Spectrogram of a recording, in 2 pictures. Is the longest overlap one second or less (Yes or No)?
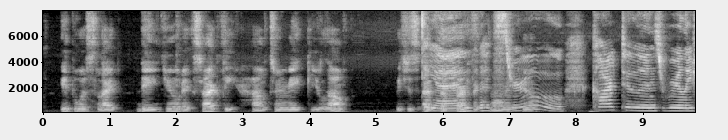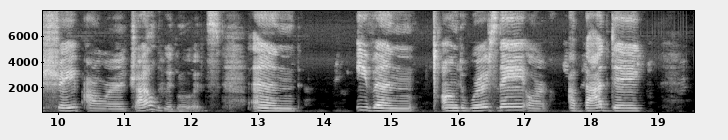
No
